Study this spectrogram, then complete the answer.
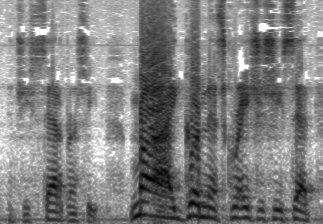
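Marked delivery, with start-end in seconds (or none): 1.3-2.7 slow, higher, louder exclamation; jaw-dropped astonishment. A narrator's reading. Imogen shocked at no room in the inn, astonished. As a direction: stretch it out in loud amazement. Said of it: "Imogen's jaw dropped".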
